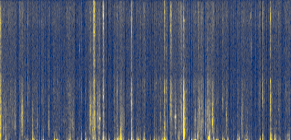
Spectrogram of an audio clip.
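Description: Small wooden pieces click and clatter as they are handled.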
